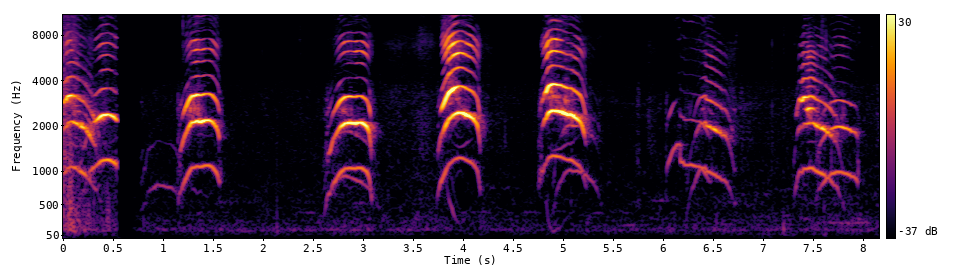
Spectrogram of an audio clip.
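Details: Kittens meowing indoors: a series of clear, arched, high-pitched mews, about one per second, each rising then falling, with some softer, wavering calls between; no other sounds.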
